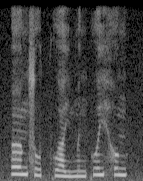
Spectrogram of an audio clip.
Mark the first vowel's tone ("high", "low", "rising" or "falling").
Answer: high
